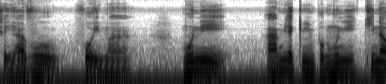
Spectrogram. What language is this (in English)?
Mekeo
